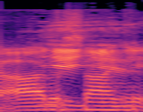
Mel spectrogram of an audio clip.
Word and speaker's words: Adesanya: Again, Adesanya, that's how you say his name? The UFC fighter? Yeah, Adesanya, Israel Adesanya.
